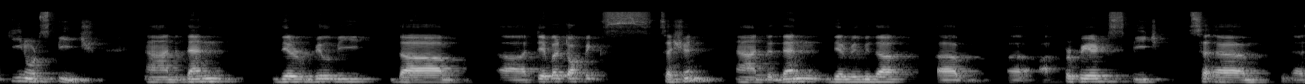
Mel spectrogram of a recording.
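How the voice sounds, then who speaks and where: A man's voice: medium pitch, reverberant, rough recording. A man from Pakistan hosting an online club meeting, speaking with a stammer and frequent fillers over a video call. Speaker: meeting host.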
